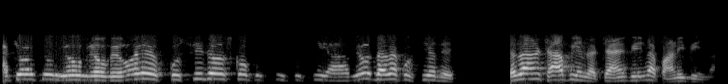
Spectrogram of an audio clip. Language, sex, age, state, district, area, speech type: Sindhi, male, 60+, Maharashtra, Mumbai Suburban, urban, conversation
